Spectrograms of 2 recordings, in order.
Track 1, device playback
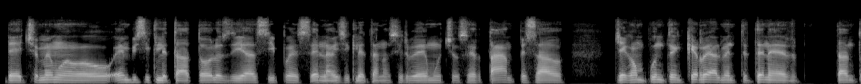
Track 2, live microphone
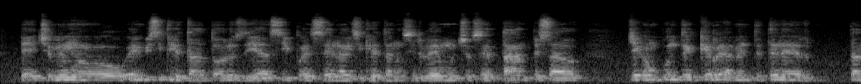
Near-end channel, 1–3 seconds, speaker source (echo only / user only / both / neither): echo only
